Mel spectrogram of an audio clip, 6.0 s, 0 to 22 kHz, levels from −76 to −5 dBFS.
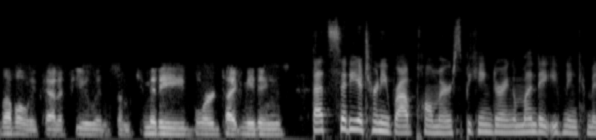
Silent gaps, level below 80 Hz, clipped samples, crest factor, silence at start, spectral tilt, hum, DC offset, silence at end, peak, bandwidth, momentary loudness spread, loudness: none; -66 dBFS; under 0.1%; 18 dB; 0 s; -5 dB/octave; none; under 0.1%; 0 s; -12 dBFS; 13 kHz; 8 LU; -30 LUFS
